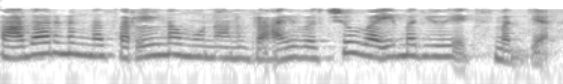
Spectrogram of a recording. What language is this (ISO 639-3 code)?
tel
